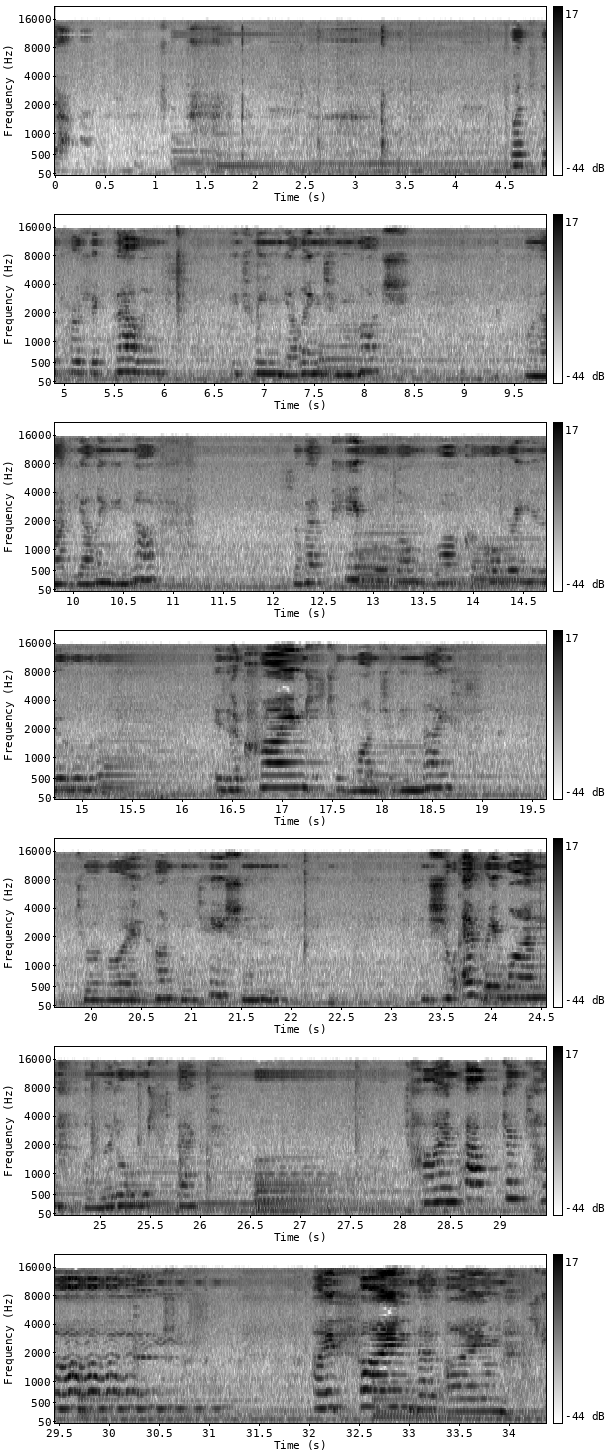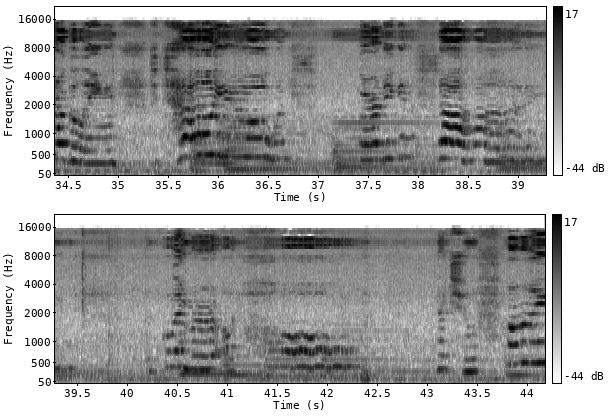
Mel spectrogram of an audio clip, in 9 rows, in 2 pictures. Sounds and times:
Music: 0:00.9 - 0:44.1
Female singing: 0:04.6 - 0:08.5, 0:09.6 - 0:11.0, 0:12.2 - 0:15.2, 0:16.4 - 0:19.0, 0:19.9 - 0:22.0, 0:23.3 - 0:26.3, 0:28.1 - 0:31.3, 0:32.0 - 0:39.5, 0:40.2 - 0:42.5, 0:43.1 - 0:44.1.

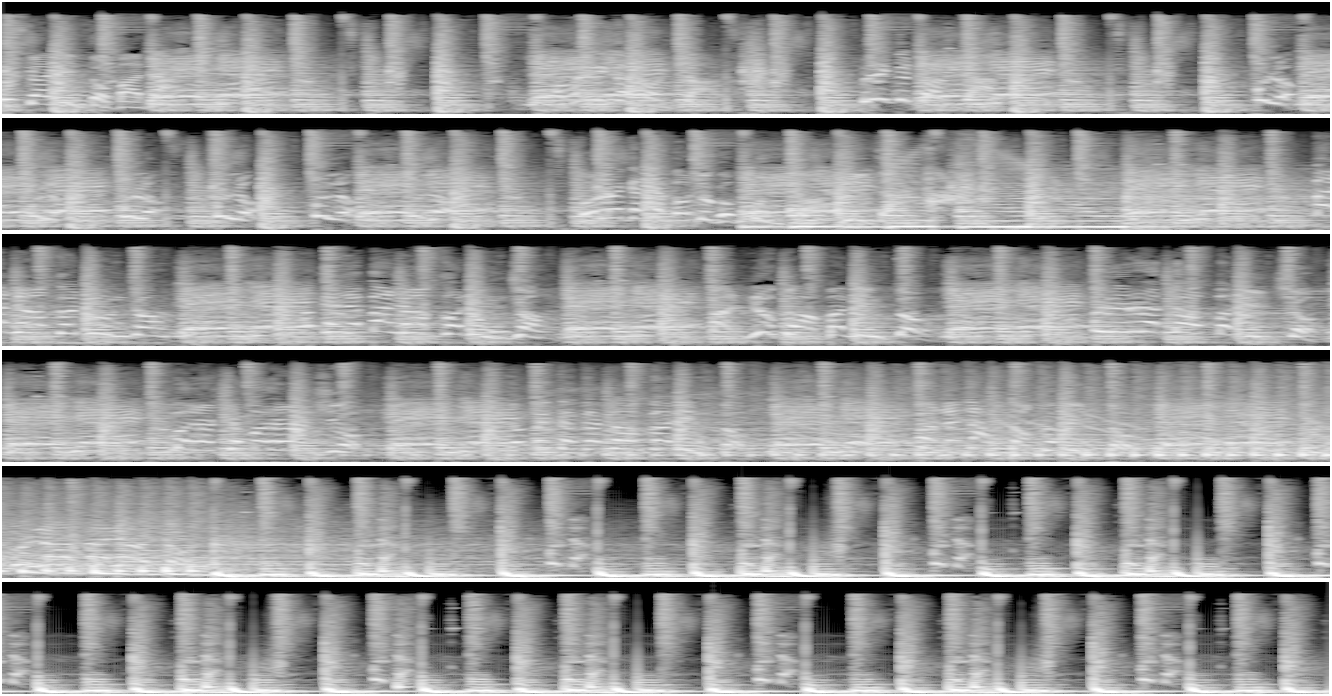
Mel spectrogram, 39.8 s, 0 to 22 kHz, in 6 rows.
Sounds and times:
Afrobeat: 0:00.0 - 0:17.8, 0:18.9 - 0:39.8.

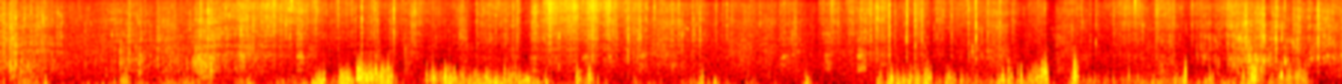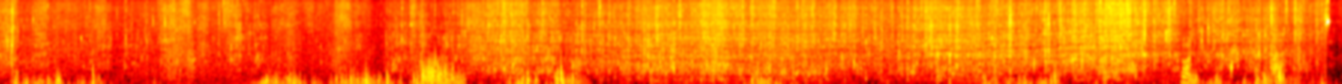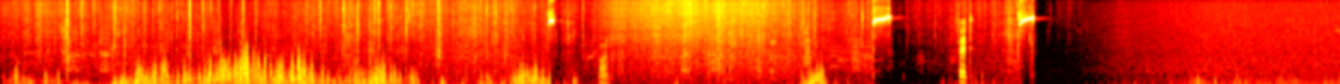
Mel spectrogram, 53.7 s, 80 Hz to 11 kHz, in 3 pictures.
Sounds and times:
Stream: 0:00.0 - 0:53.6.

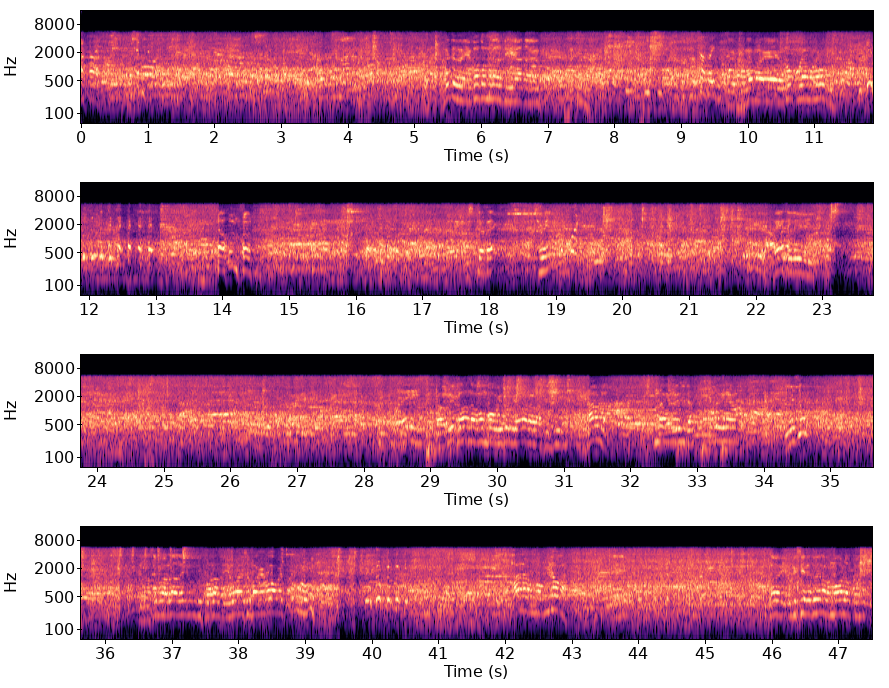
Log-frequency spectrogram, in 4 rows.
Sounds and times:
Inside, public space: 0:00.0 - 0:47.5.

